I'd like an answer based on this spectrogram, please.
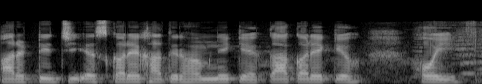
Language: Magahi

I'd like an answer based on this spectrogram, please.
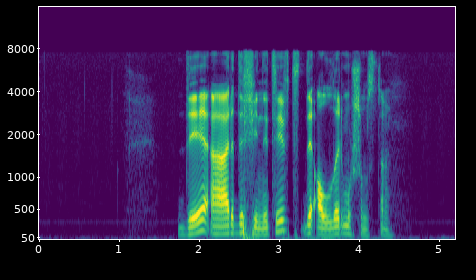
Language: Norwegian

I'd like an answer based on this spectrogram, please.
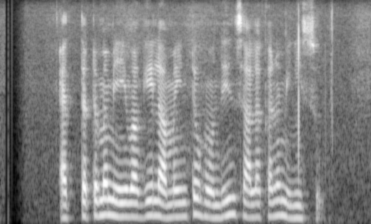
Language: Sinhala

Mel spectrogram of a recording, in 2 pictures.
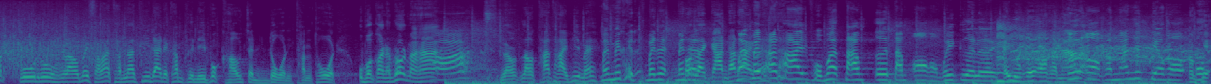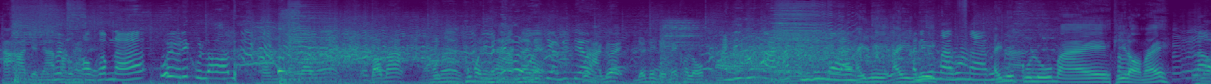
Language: Thai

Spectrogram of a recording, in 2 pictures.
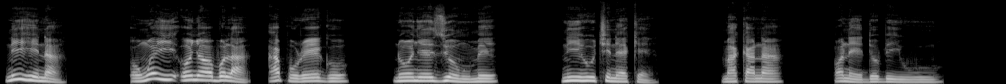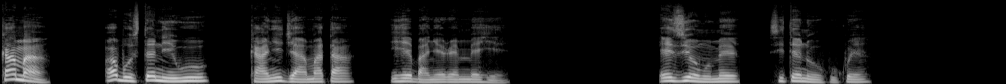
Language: Igbo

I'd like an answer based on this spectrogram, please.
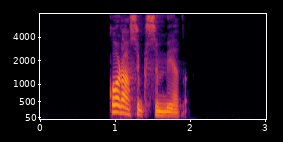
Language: Kabyle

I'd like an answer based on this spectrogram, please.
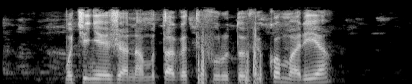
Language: Kinyarwanda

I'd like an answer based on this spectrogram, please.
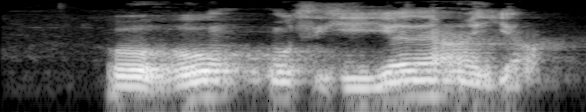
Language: Kabyle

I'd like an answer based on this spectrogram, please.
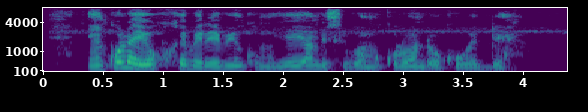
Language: Ganda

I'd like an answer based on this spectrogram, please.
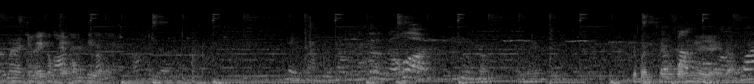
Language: Vietnamese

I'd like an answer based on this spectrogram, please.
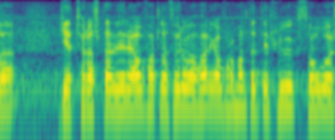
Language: Icelandic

